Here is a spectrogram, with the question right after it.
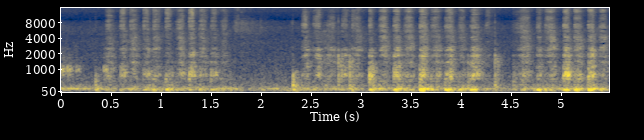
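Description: A yellow wooden colored pencil is rubbed and scratched across a thin paper coloring sheet lying flat on a desk to shade a design. Quiet, rapid back-and-forth strokes, about four per second, produce a soft, dry scratching with bright, papery streaks over a low rustling body.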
